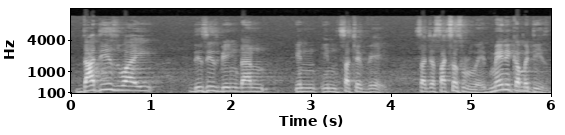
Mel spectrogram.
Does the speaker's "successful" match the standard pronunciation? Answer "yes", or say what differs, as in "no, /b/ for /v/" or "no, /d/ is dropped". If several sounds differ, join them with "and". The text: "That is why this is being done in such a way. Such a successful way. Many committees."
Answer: yes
